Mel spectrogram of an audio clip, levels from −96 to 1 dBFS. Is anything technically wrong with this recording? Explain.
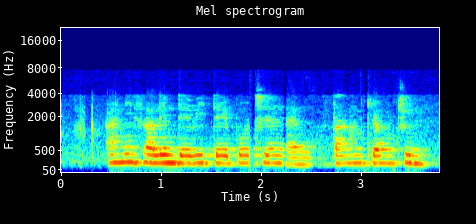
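Yes. There are two kinds of packet-loss fault.

Short concealed packet loss occurs at 1.88 to 1.94 s, 2.22 to 2.26 s and 2.40 to 2.43 s. The receiver extrapolated the preceding sound across 20 to 40 ms holes, leaving brief smears or wobbles.

Repeated packet loss, heard as robotic sound, runs from 2.97 to 3.36 s. Four gaps, the longest 22 ms, were patched in quick succession, so the audio turns choppy with pieces missing.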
